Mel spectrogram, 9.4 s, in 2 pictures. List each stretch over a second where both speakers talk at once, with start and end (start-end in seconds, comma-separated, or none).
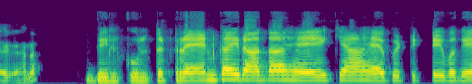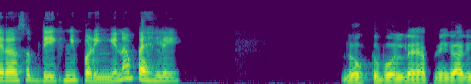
none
